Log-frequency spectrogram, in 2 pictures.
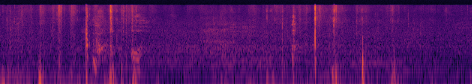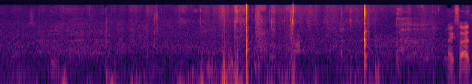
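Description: Footsteps thump and scuff on artificial turf.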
